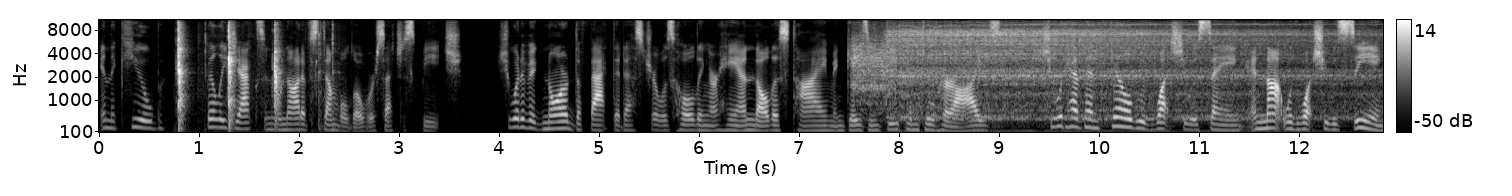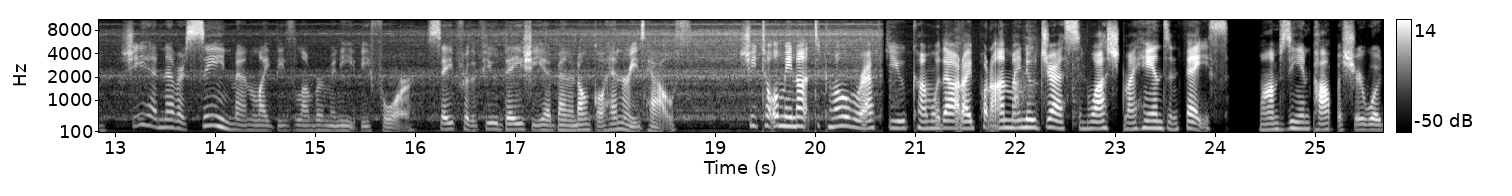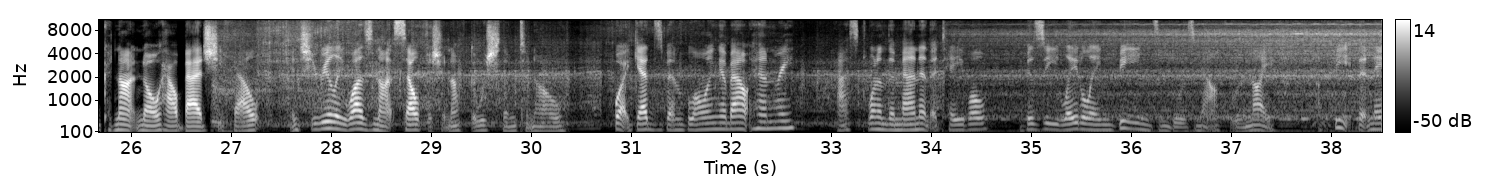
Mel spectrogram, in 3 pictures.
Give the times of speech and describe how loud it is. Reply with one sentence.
The speech can be heard from 0.0 to 38.4 s, getting louder then quieter.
